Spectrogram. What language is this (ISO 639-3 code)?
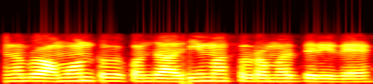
tam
